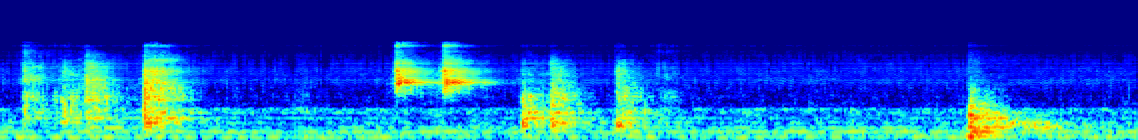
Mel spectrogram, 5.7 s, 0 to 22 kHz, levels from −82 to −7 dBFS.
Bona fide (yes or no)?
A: no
